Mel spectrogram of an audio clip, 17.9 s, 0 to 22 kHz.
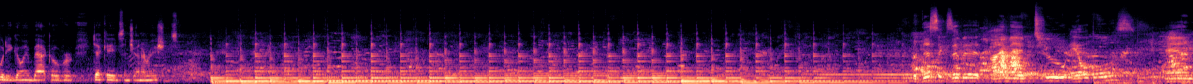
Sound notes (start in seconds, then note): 4.2 upbeat music; 7.0 visitors chatting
